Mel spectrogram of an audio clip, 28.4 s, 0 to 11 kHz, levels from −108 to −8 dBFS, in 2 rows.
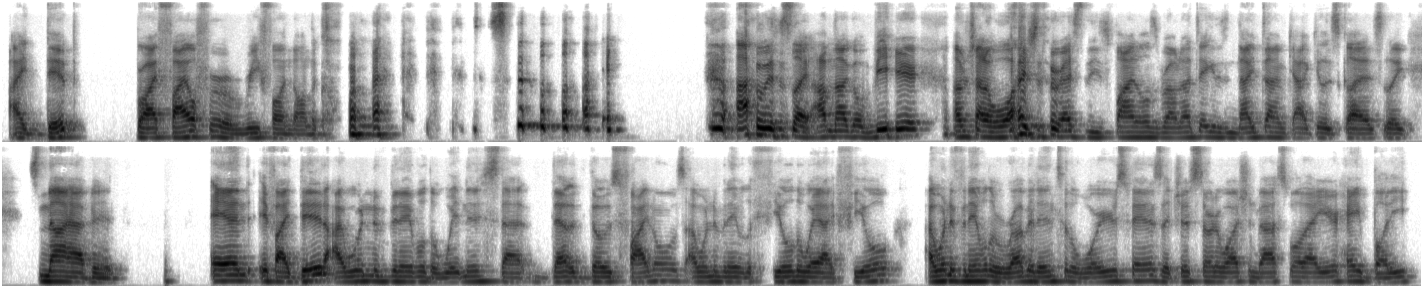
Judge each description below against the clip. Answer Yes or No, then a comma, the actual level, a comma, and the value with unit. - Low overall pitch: Yes, low, 120 Hz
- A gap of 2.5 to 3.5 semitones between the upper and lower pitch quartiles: Yes, average, 2.9 semitones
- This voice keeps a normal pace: Yes, average, 190 wpm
